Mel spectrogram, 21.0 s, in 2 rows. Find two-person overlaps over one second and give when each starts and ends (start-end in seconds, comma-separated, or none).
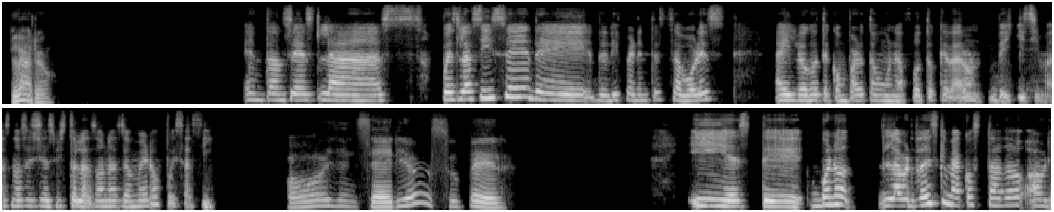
none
